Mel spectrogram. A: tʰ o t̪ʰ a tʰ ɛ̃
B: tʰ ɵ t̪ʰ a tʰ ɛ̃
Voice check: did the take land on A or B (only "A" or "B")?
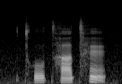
A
